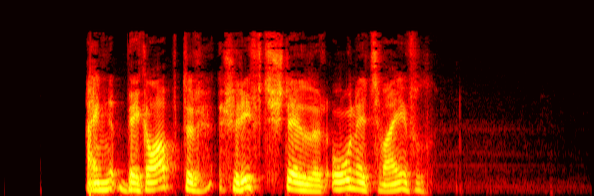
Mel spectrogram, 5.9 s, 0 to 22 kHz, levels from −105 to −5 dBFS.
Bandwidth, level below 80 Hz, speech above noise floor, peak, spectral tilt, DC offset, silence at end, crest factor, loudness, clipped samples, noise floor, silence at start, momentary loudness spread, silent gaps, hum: 11.5 kHz; -64 dBFS; 54 dB; -10 dBFS; -6 dB/octave; under 0.1%; 1.7 s; 20 dB; -28 LUFS; under 0.1%; -82 dBFS; 0.85 s; 7 LU; none; none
